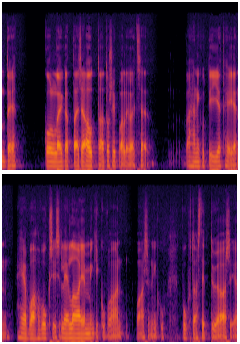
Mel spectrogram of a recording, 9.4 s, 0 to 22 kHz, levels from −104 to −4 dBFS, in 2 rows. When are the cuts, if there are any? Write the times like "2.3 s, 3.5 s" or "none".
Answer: 4.9 s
